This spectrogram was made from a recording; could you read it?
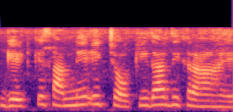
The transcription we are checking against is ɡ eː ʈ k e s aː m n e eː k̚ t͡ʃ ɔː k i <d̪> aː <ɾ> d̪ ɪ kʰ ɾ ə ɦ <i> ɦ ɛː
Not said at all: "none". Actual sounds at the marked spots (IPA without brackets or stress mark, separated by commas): d̪, ɾ, a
